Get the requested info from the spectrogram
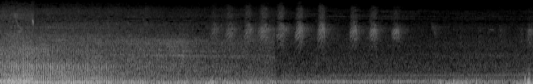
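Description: A small bird chirping: a quick run of about ten short high chirps about three seconds in, over a low steady rumble that slowly fades.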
